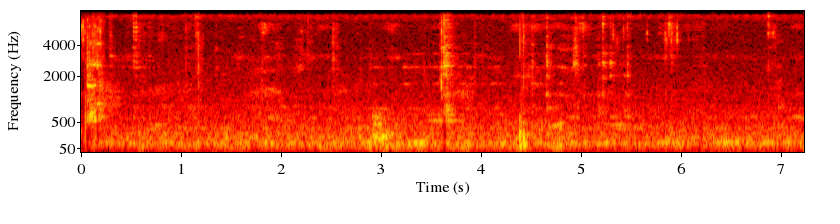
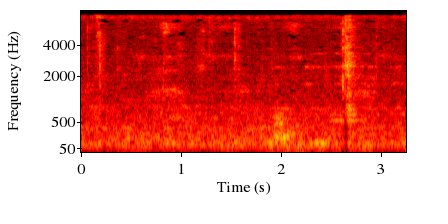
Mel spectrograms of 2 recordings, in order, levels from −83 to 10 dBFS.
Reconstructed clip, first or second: second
